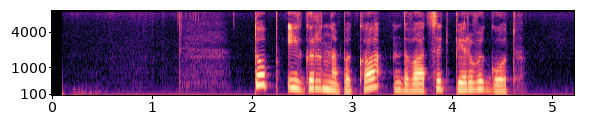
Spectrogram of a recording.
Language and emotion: Russian, neutral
